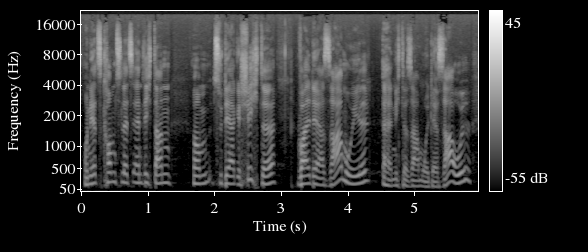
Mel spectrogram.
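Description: A man's voice: sits high, lively intonation, a little slow, no echo. A man preaching a sermon in a casual, conversational way, retelling scripture and keeping asking his congregation for agreement.

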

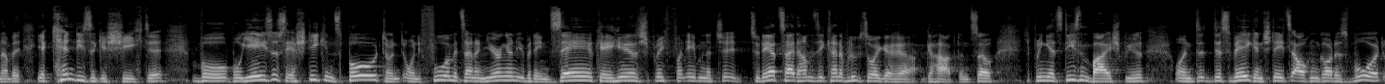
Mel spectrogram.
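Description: Halting, higher-voiced male preacher. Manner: halting with repeated words, swings between hushed and loud. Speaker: pastor. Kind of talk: sermon.

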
